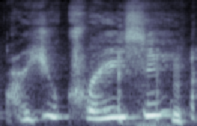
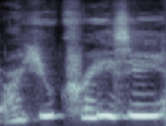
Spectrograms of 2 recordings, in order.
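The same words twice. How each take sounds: First: High, slow bewildered bear; bear's disbelief. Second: High, slow disbelief; incredulous. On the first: Bear staring at grandfather, high bewildered disbelief. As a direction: play the baffled bear. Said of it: "the bear looks at him like". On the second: Boy staring at grandfather, high-pitched disbelief. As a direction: stretch it out, can't believe it. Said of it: "I looked at him like". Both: Retold or imitated.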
